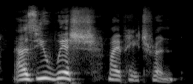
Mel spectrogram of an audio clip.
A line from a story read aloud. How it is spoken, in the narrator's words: Diamond sighs and he goes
